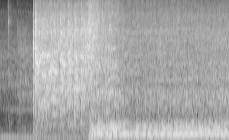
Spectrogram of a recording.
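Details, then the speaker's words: SVT Lightning truck, engine cold, not revved, needs a tune: cranks, catches and settles into a lumpy, uneven low idle with wavering beat; rough only on cold start, not under load; owner wonders if it's the tune, cause unconfirmed. "it only does it during cold start it does not do it when you get on it nothing like that it's just cold start"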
